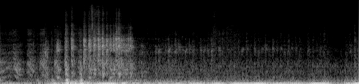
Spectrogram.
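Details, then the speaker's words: Abandoned Mercedes 300CD diesel, started after the third glow plug cycle before its first road drive: brief cranking catches quickly, then a steady, even low idle clatter with no misses; normal start and idle. "purrs like a kitten all right it's got movement"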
